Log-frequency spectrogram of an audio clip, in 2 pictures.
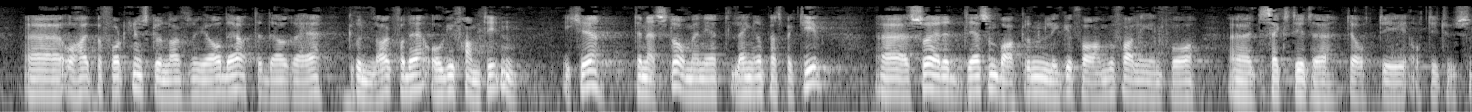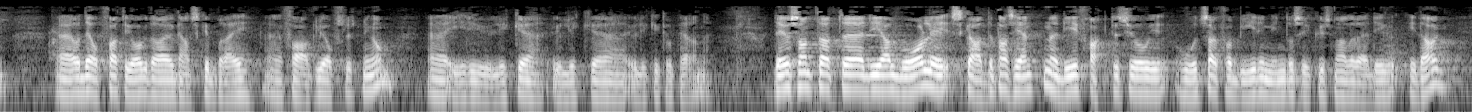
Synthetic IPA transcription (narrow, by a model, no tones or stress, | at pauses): ɔɦɑːɛt̪̚bəfɔlknɪŋsɡɾʉnlɑːɡsɔmjøːɾd̪ɛɑt̪ɛd̪æːɾɛɡ̥ɾʉnlɑːɡfɔɾd̪ɛʔɔɡɪfɾɑmt̪ʰiːd̪n̩ | ɪçːət̪ʰɪlnɛst̪əoːʁmɛnɪɛt̪ʰlɛŋʁəpʰæʁspɛk̚t̪ʰiːʋ | sɔɛd̪ɛd̪ɛsɔmbɑːk̚ɡ̥ɾʉnn̩lɪɡːəɾfɔɾɑnbəfɑːlɪŋənpʰɔ | sɛkst̪ɪt̪ʰɪt̪ʰɪɔt̪ːɪɔ̰t̪ʰːɪt̪ʰʉ̰ːsən̩ | ɔd̪ɛɔpfɑt̪ːəɾjʊoːɡd̪ɑæɡɑnskəbɾæɪfɑːɡəlɪɔʋslʉt̪nɪŋɔm | ɪd̪ɪʉːliːkəʉ̰ːliːkʰəʉ̰ːliːkəɡɾʉpʰḛːɾə̰nə̰ | d̪̥ɛæɾjʊsɑnt̪ɑt̪d̪ɪɑlʋoːɾlɪskɑd̪əpʰɑsɪɛnt̪ənəd̪ɪfɾɑkt̪əsjʊɪhuːʋəd̪sɑːkfɔɾbiːd̪ɪmɪnd̪ɾəsyːkəhʉːsnəɑlːəɾeːd̪əɪd̪ɑːɡ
